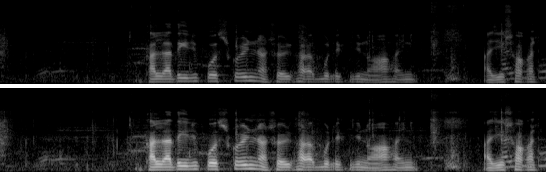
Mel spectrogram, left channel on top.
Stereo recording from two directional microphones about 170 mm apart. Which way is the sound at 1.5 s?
5° right (ahead or behind).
